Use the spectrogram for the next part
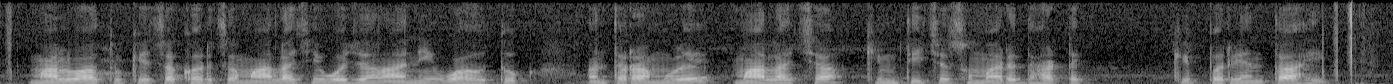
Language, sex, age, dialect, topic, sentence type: Marathi, male, 25-30, Standard Marathi, banking, statement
